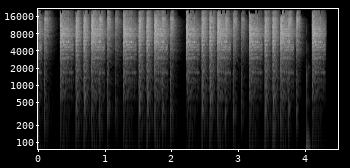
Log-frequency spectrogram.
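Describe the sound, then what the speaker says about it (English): Synthesized hi-hats from a Bristol techno beat play in fast, bright, crisp repeating patterns, arranged in clusters of rapid ticks separated by short gaps, loud and upfront with no other sounds. "Then after that we have the hi-hats"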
